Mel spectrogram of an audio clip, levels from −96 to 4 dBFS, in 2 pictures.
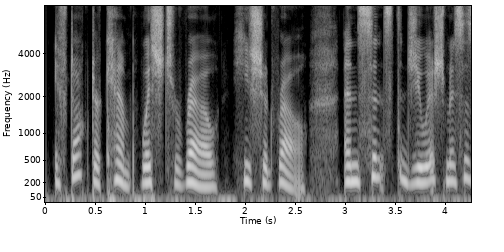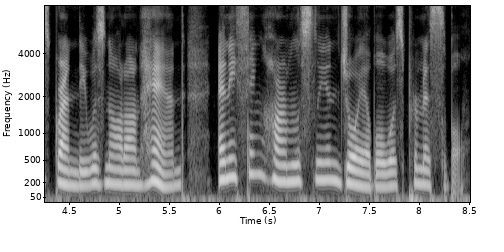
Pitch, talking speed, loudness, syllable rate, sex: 200 Hz, 170 wpm, -20 LUFS, 4.9 syllables/s, female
